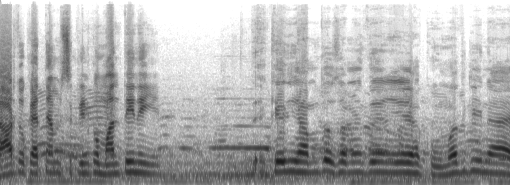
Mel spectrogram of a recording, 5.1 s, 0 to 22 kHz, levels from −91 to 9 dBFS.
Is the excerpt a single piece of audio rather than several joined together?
yes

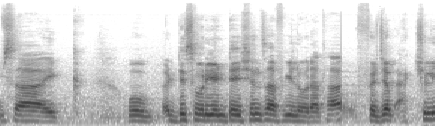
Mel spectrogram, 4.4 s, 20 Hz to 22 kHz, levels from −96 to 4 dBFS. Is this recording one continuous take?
no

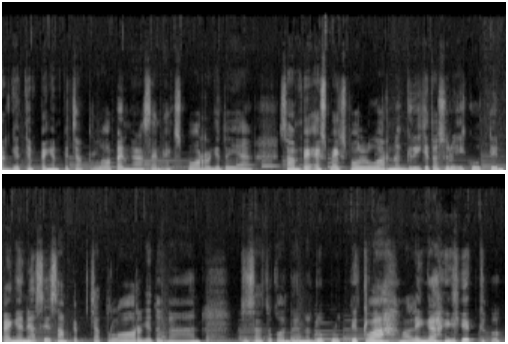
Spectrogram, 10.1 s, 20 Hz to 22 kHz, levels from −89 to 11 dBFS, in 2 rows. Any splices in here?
yes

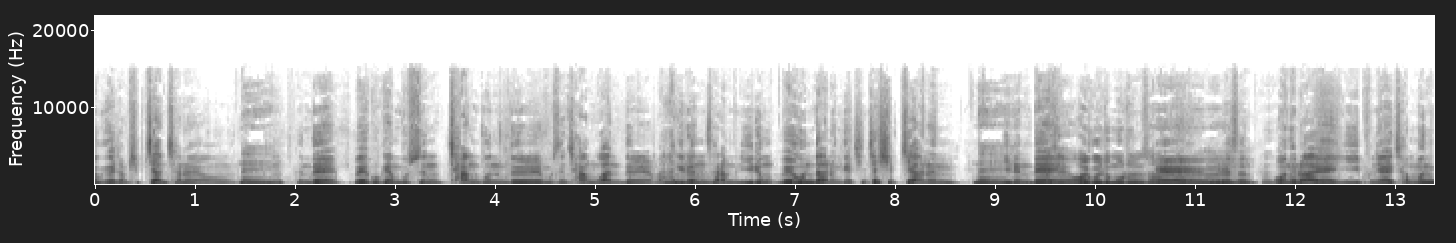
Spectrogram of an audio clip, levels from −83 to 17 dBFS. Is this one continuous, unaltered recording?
no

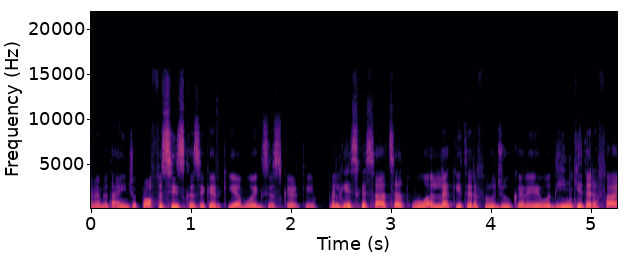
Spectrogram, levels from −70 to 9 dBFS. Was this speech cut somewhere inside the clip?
yes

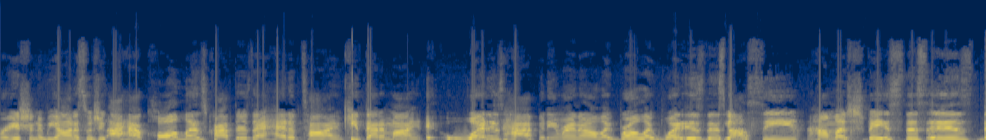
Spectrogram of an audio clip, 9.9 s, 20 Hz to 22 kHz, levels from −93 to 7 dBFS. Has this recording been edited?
yes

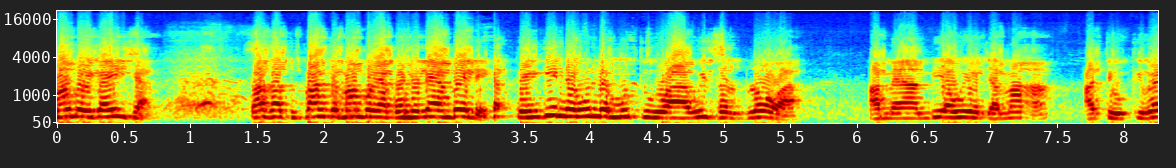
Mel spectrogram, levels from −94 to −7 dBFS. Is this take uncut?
no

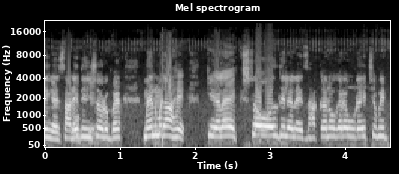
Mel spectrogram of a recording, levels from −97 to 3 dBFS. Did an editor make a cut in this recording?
yes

